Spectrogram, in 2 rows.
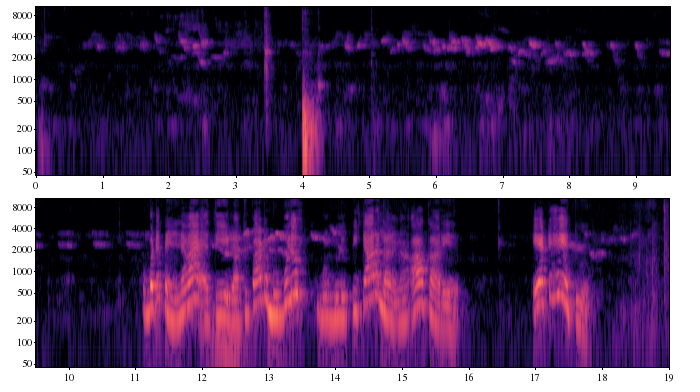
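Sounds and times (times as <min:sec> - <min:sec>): small birds chirping: 0:00.0 - 0:19.0
thump: 0:04.0 - 0:04.3.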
